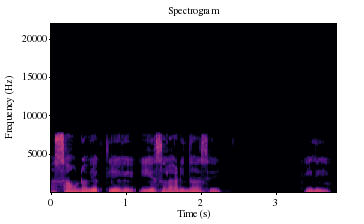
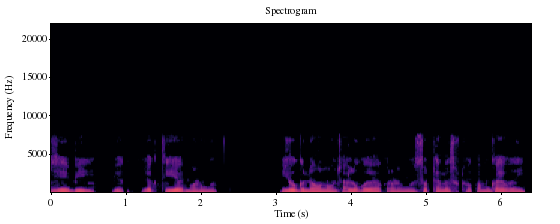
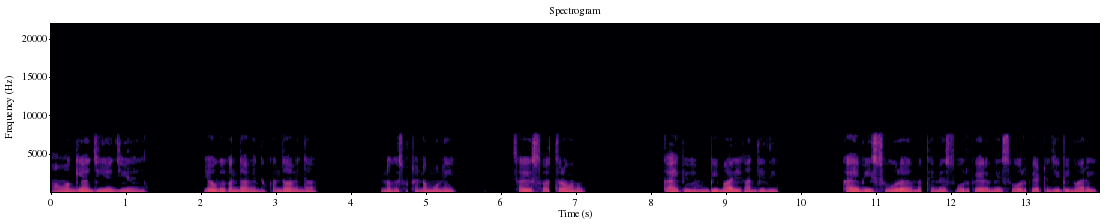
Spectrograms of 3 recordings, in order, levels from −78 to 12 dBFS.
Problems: none marked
